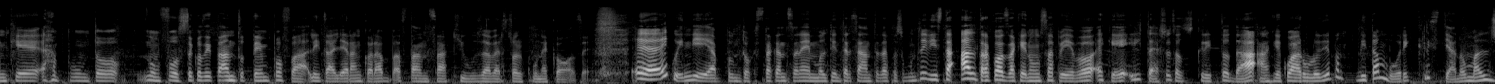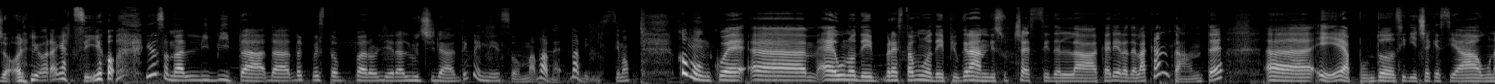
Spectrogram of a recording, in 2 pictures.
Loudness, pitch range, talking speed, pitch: -27 LUFS, 155-195 Hz, 180 wpm, 170 Hz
